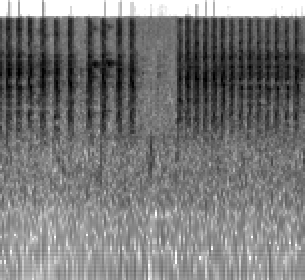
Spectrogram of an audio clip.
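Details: Training recording of an adult grey-cheeked bulbul for cage birds. Dry buzzy notes in a rapid rattling series, halting for a moment midway, then bursting into another even run.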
